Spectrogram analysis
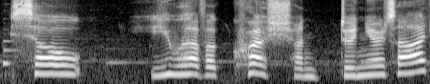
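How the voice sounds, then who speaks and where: A woman voicing a small, childlike fairy companion in a video game, squeaky and perky, curious and a bit bossy. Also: slow, exaggerated voice. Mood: pondering. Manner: perky, expressive. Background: music.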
